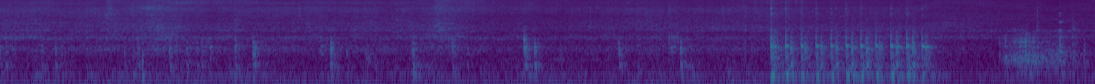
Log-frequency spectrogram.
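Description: Goat meat and other ingredients fry at high heat in a pan, giving a steady close sizzle and hiss with bursts of stirring and scraping, and louder clattering toward the end.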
